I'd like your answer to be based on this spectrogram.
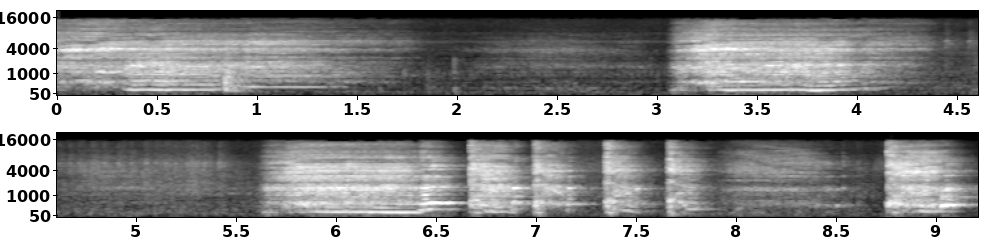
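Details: Girl in a relentless, severe coughing attack: deep, harsh coughing fits with a tight, whistling tone, loud wheezing and noisy, struggling breaths drawn in between; a cough with wheezing.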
